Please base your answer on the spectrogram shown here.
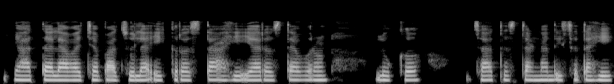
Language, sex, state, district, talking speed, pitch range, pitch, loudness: Marathi, female, Maharashtra, Chandrapur, 125 wpm, 200-205 Hz, 200 Hz, -19 LUFS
